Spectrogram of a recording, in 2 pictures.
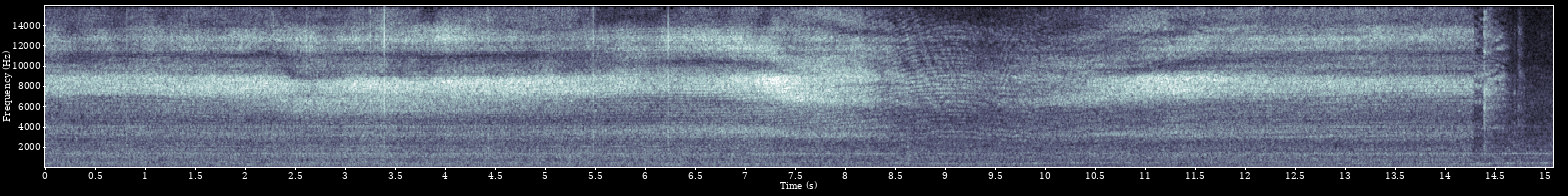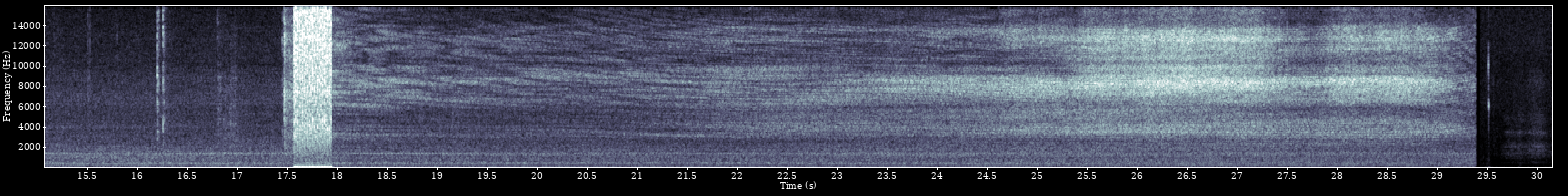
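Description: Steady buzzing hum and hiss of TIG welding on stainless steel tubing, with one short, loud thump a little past halfway.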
